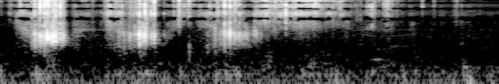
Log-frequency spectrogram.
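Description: Fingertips pick up and crush a small pile of dry, brittle brown soap shavings and rolled soap curls resting on a white pad. Bright, crisp crunches and crumbles come in uneven bursts, loudest near the start, then fade into softer crackles. Each crunch stops short with almost no ring.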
